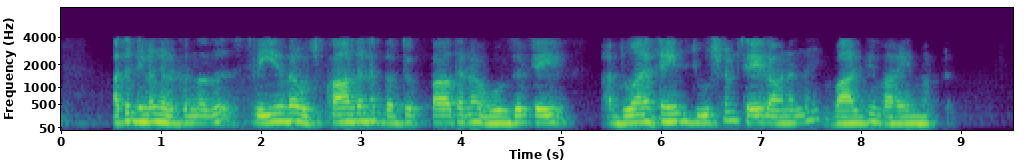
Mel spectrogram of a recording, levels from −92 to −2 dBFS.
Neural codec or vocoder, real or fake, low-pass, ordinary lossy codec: codec, 16 kHz, 1 kbps, X-Codec, WavLM features, trained on Multilingual LibriSpeech; fake; 7.2 kHz; AAC, 16 kbps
